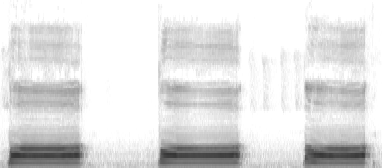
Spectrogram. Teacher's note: তারপর হচ্ছে ত মোটা হবে, ত তোয়া বলবো না, অর্থাৎ ঠোঁট গোল করবো না, ত মোটা করে বলতে হবে, জিহ্বার আগা সামনের উপরে দুইটাতে গোড়ার সঙ্গে লাগিয়ে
